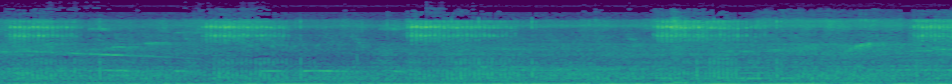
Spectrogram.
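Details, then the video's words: Domestic cat purring while asleep, described as sounds of happiness: a steady low rumble runs throughout, with soft breathy bursts recurring roughly every one and a half seconds and faint chirpy sounds in the background. "While Lucy is asleep he makes wonderful sounds of Happiness"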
